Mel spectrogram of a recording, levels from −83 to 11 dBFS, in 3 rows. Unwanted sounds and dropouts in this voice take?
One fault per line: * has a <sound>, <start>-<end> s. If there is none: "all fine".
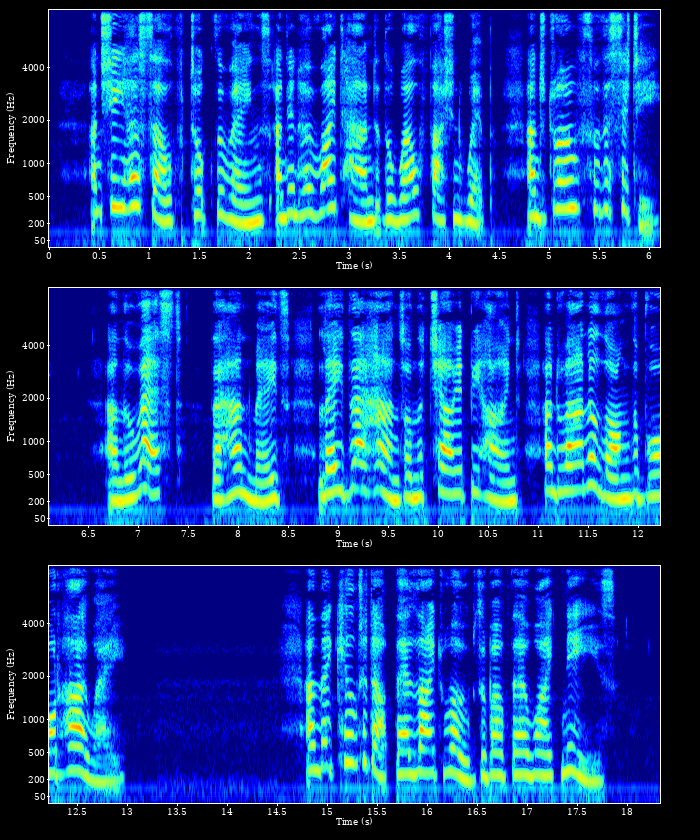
all fine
